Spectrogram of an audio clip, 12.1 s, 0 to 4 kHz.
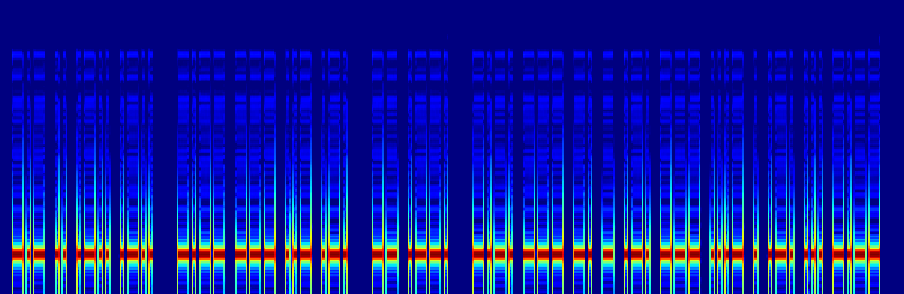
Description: Morse code, heard as a keyed tone, about 25 wpm, 550 Hz. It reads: KILL YOUR MP CONTROVERSY
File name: podcast / News headlines-1x-25x25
